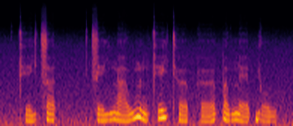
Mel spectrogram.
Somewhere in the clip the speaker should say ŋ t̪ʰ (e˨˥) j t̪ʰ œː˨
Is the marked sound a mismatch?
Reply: yes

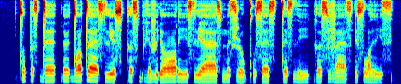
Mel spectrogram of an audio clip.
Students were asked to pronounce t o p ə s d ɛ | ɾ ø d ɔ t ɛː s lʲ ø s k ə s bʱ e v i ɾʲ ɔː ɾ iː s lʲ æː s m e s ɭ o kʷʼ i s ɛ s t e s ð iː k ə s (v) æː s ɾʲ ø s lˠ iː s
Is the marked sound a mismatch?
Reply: no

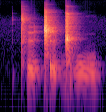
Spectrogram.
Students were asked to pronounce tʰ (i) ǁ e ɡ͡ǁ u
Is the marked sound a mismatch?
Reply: yes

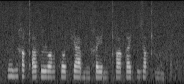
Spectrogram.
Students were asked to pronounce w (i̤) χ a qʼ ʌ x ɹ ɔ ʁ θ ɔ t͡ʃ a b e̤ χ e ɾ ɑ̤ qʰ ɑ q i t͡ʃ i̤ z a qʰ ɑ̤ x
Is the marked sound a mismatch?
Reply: no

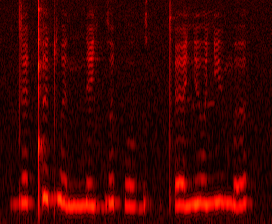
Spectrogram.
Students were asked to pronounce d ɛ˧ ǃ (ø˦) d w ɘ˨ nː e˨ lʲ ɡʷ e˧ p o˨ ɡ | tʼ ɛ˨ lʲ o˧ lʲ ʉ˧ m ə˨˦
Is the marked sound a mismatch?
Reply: yes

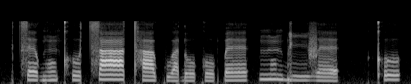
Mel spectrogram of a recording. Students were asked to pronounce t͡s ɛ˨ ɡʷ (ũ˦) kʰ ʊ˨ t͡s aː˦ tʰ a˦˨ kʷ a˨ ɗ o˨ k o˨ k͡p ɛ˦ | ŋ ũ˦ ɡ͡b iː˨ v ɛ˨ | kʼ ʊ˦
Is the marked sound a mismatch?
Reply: yes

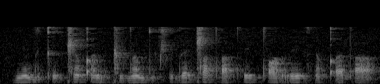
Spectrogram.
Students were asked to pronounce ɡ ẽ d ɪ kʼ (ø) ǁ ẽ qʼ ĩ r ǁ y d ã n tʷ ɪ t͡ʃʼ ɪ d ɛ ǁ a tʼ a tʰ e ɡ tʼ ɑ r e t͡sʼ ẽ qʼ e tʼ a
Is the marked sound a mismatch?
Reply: no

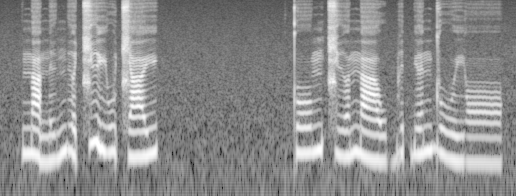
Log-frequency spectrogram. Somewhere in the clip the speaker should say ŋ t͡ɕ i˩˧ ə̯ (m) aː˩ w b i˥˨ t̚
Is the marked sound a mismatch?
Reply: yes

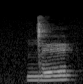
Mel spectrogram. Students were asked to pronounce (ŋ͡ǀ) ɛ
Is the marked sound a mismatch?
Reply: no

